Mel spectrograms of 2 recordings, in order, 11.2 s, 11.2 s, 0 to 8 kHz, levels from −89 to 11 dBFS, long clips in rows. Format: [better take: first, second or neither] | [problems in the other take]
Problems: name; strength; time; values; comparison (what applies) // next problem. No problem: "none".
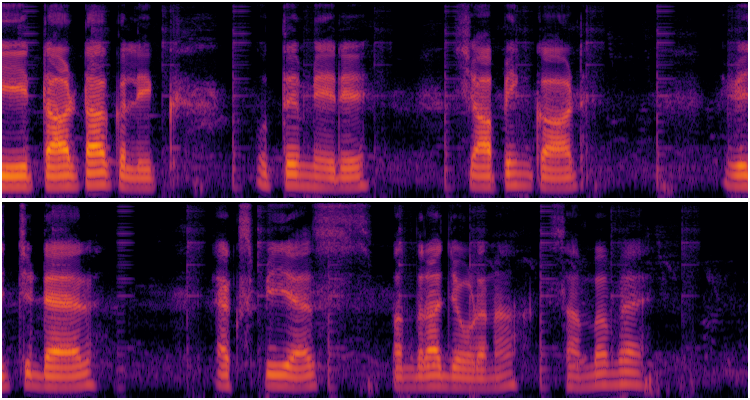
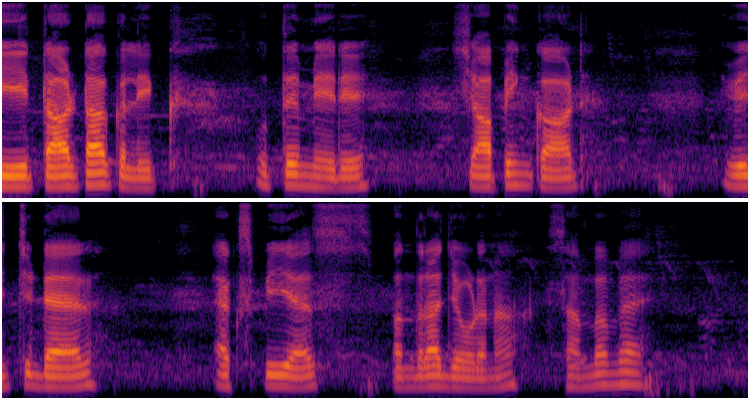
second | noise reduction (neural separator model SepFormer DNS4)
